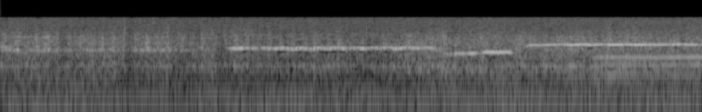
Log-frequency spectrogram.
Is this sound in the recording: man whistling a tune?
yes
